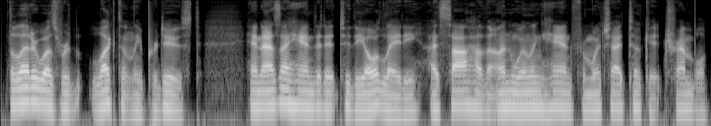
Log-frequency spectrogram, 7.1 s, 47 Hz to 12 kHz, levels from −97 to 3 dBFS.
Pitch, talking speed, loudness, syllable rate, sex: 100 Hz, 220 wpm, -21 LUFS, 5.8 syllables/s, male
